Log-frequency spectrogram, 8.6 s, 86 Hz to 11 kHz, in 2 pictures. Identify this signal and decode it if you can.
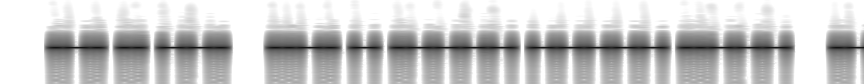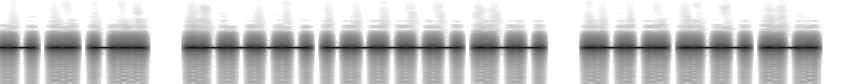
Morse code, heard as a keyed tone, about 34 wpm, 700 Hz. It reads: RIG FT102 WID 10W PWR
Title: Common QSO Phrases 35wpm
